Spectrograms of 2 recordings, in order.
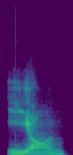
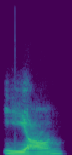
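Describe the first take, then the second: First: The name begins with a vowel sound. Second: The name begins with a vowel sound.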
